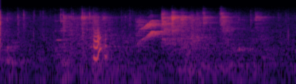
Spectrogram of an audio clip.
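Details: A caged pair of kakariki, given more space and playing acrobatically and curiously; one short sharp note, then quick high chirps that sweep up and down, over light rustling and tapping in the cage.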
